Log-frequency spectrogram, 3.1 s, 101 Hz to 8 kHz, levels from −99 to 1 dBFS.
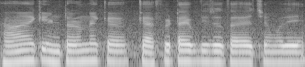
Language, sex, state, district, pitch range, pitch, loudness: Marathi, male, Maharashtra, Gondia, 140-150 Hz, 145 Hz, -15 LUFS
